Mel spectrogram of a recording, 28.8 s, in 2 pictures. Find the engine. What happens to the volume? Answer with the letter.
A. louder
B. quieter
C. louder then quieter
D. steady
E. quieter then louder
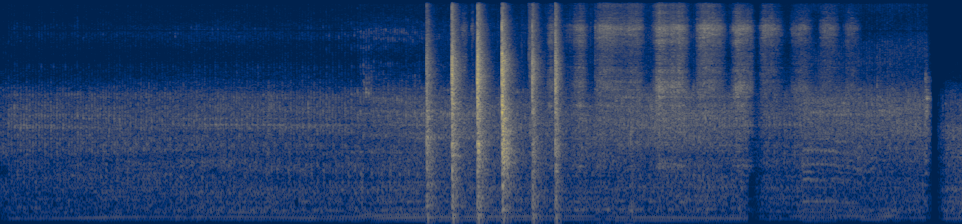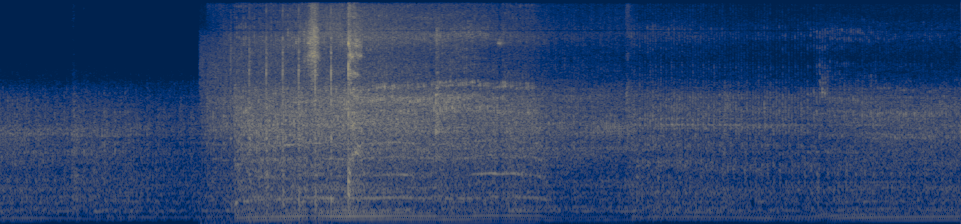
C.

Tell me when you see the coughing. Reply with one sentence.
The coughing can be heard from 18.9 to 19.9 s.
